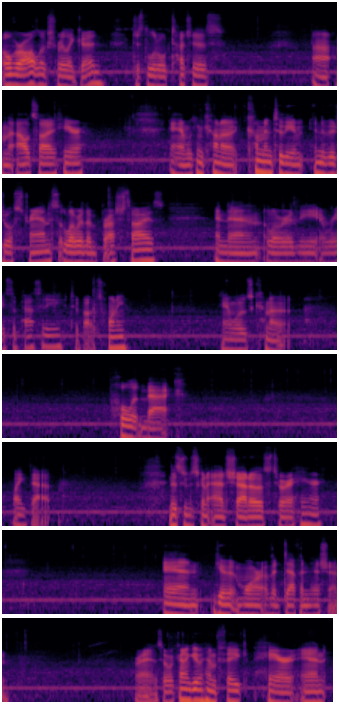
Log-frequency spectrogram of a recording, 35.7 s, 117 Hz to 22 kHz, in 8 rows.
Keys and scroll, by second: 12.8 ctrl+z, 14.0 ctrl+KP_0.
